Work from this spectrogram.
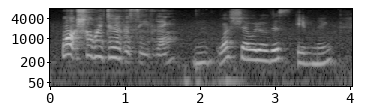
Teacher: What shall we do this evening? Đọc liên liên mạch, nó nhấn evening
